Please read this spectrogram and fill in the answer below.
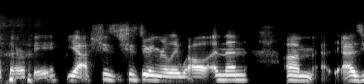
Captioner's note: chuckles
